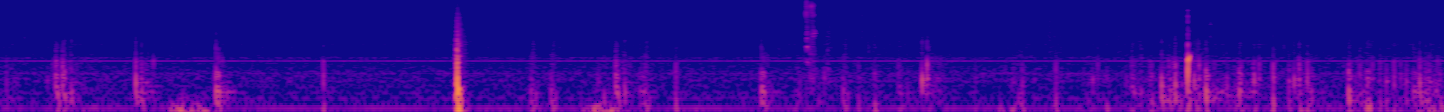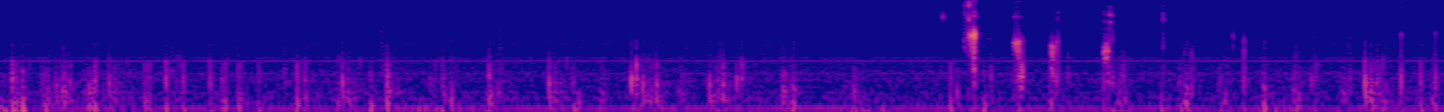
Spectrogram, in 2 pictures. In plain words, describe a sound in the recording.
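Footsteps tap on hard blocks as a game character walks.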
